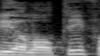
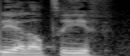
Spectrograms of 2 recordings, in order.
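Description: First: يا لطيف with a thick, dark lam; heavy lam. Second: يا لطيف with a thin, clear lam; light lam. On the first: Teacher asks which one you say, heavy lam. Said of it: "هو أنت بتقول يا لطيف ولا". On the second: Teacher offers the right alternative, light lam. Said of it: "ولا بتقول يا لطيف". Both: Shown as a demonstration.

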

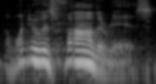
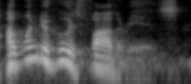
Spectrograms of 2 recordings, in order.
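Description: First: Softer, muttered repeat of I wonder who his father is; fading gossip. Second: Said in the usual way. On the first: Retold or imitated. Gossip echoing in Ben's head, fading to a murmur.

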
